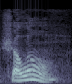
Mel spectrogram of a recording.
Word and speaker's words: shalom: S-H-A-L, long O-M, shalom.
